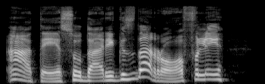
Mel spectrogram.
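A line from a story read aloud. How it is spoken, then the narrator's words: Displeased grumble, imitating crone. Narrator (Russian): недовольно проворчала я, копируя ягуню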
